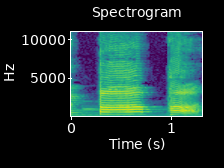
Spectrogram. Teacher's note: तो हमारे जो 2 ओष्ठ हैं इसको एक दूसरे को स्पर्श करते हैं। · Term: ओष्ठ वर्ण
